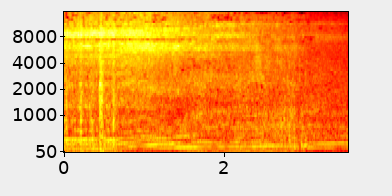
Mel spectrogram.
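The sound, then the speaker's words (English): An LS V8 race car engine in a Corvette screams at high revs, its loud, buzzing harmonic tone climbing steadily in pitch as the car accelerates down the track, with no voices. “Like, it says 2JZ track pass, and all you hear is an LS screaming down the track.”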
